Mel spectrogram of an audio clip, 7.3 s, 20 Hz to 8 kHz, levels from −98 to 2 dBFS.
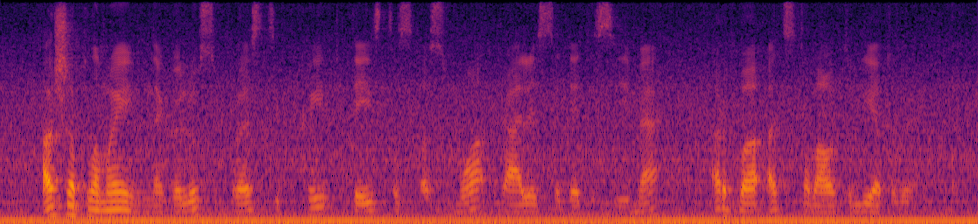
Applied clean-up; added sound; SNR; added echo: none; Mechanical fan; 0 dB; none.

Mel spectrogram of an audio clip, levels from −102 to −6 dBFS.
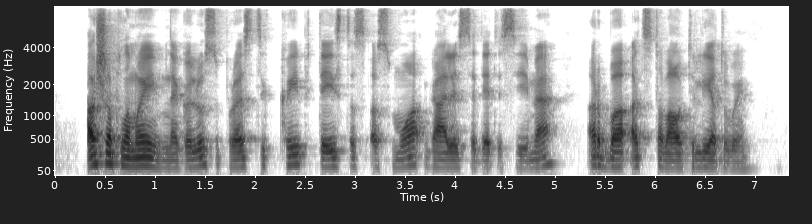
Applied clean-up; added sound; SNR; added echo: none; none; none; none.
